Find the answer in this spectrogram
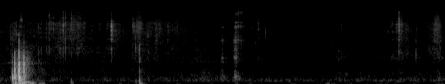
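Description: Faint scratching and rustling of a pipe cleaner being worked through a small saxophone key, with a few light clicks from the metal key being handled. A short low thump comes just after the start.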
